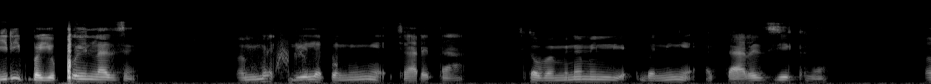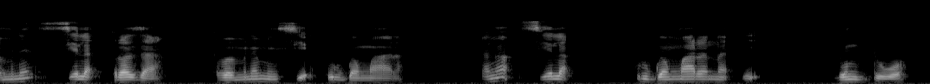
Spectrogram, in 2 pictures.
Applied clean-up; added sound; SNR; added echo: neural diffusion model UNIVERSE++.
